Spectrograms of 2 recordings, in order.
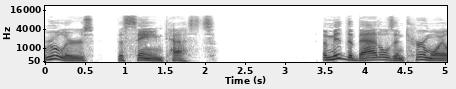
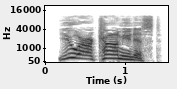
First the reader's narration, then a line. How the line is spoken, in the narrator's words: screamed the commander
